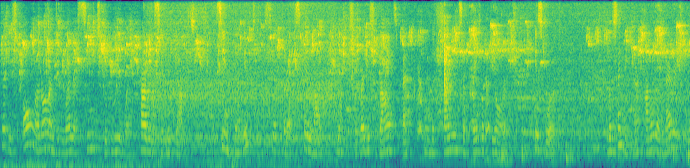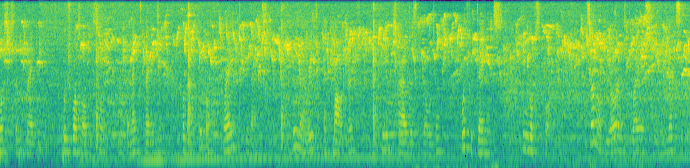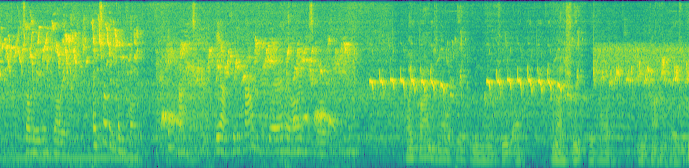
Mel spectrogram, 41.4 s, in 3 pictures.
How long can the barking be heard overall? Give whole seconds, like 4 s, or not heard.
2 s.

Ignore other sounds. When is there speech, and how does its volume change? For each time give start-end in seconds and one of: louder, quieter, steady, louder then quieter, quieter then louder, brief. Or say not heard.
0.0-11.2 steady
12.1-34.2 steady
35.7-41.3 steady.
